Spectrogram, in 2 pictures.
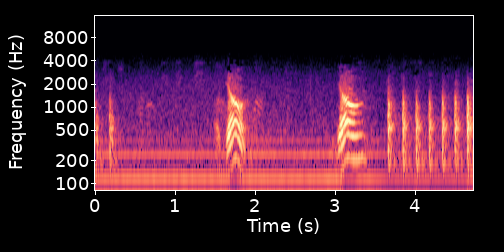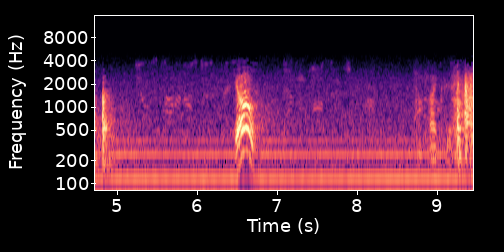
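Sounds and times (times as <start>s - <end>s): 
low steady hum: 0.0s - 9.4s
speech: 1.6s - 2.0s, 3.0s - 3.5s, 6.4s - 6.8s, 8.9s - 9.4s
knocking on a wooden door: 3.6s - 5.0s.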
